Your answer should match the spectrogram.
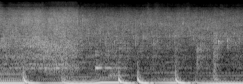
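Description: Whole spices, cardamom pods and a dried red chilli among them, fry in hot oil with a loud, continuous sizzle, broken by several sharp pops and spatters and the scrape of stirring, and no talking.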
